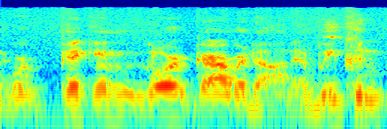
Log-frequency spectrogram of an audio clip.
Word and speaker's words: Garmadon: Lord Garmadon, originally we named him Lord Demic, because it sounded kind of evil.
